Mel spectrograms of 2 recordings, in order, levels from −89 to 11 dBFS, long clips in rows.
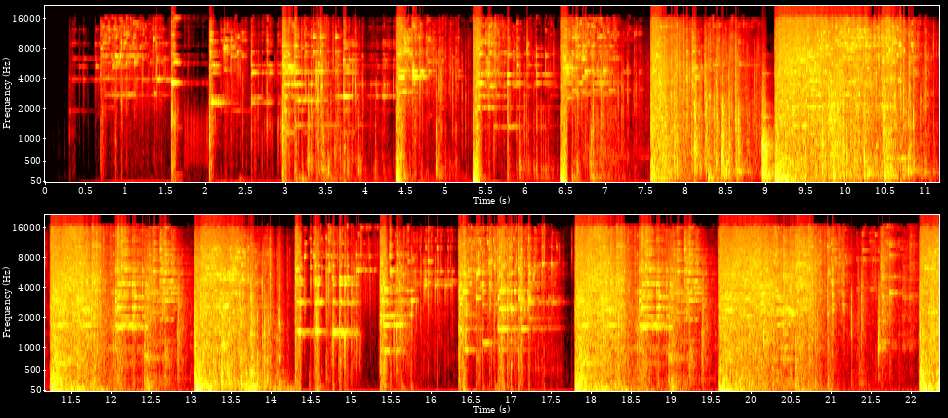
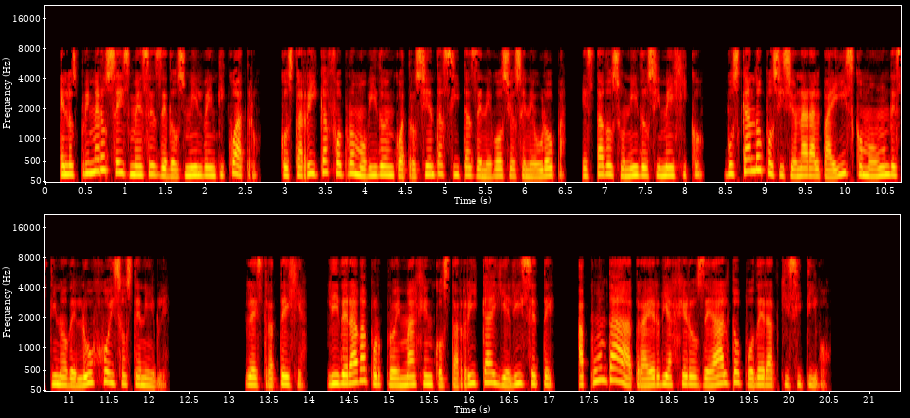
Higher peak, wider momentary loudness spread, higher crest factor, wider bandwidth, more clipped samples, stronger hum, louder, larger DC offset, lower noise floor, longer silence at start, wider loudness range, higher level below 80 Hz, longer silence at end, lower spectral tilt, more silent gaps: first, 0 dBFS vs -8 dBFS; first, 13 LU vs 7 LU; second, 8 dB vs 16 dB; first, over 20 kHz vs 8.2 kHz; first, 4% vs under 0.1%; neither; first, -5 LUFS vs -23 LUFS; neither; second, -41 dBFS vs under -90 dBFS; first, 0.6 s vs 0.2 s; first, 6 LU vs 2 LU; first, -26 dBFS vs -64 dBFS; second, 0 s vs 0.95 s; second, -1 dB/octave vs -5 dB/octave; second, none vs 12.38-13.12 s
